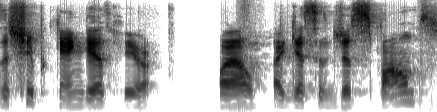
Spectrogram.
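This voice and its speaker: Speech comes at a very slow pace. A non-native accent is heard. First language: not English. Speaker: gaming youtuber. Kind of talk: gameplay commentary. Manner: halting.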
